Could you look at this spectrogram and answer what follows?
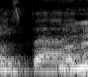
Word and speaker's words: Happisburgh: Happisburgh.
